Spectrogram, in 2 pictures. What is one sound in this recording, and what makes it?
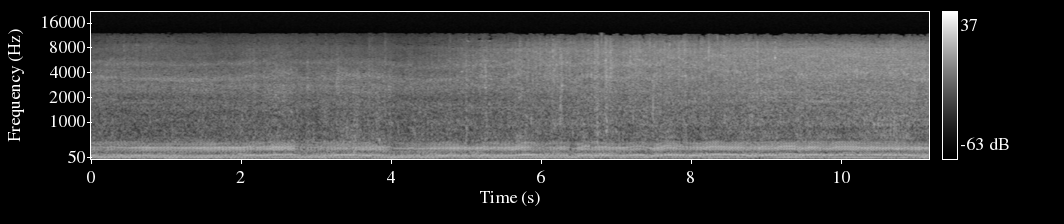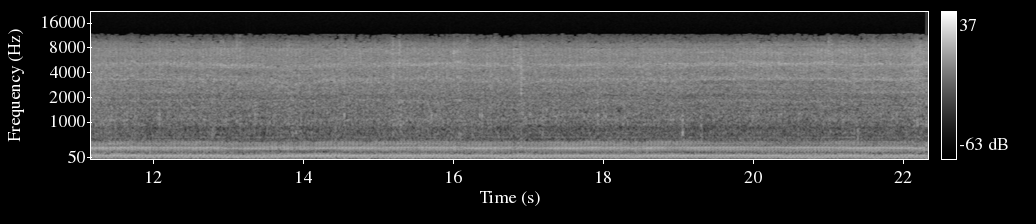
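Tyres crunch and rattle over loose stones.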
